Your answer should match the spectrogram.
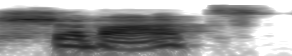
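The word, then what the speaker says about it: שבת: look on page 148 the word Sabbath is a Hebrew word it's pronounced Shabbat in Hebrew and it literally means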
